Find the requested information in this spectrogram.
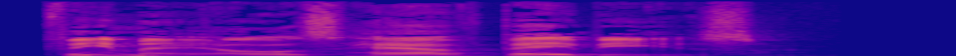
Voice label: FEMALE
